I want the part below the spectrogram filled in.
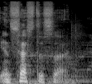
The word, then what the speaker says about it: Incesticide: Incesticide. – Incesticide, yeah. – It's not insecticide. – Not insecticide. – Incesticide, yes. – Yeah. – They're not killing bugs.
